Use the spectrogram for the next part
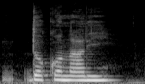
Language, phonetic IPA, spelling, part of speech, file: Czech, [ˈdokonaliː], dokonalý, adjective, Cs-dokonalý.ogg
- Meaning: perfect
